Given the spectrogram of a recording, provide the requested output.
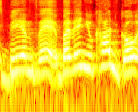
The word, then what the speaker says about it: BMW: Even, you can't, it's not BMW, it's BMW. oh, Yes, because it's German. you see? It's BMW. But then you can't go in and be like, no, I drive a BMW.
